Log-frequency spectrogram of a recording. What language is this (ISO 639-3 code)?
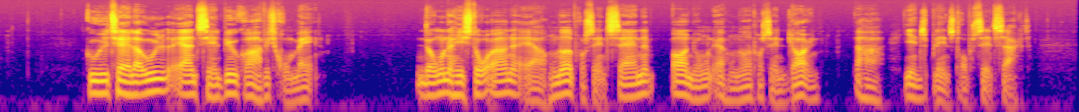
dan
